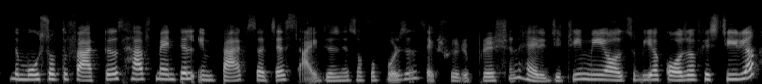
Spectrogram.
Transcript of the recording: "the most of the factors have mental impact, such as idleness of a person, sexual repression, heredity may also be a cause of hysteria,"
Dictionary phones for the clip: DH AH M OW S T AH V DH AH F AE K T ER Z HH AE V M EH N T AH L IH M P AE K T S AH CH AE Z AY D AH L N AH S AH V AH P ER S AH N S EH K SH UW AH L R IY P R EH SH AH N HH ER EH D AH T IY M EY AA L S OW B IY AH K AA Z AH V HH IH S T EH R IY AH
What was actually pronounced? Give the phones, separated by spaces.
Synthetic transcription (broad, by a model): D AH M OW S T AH V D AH F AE K T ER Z HH AE V M EH N T AH L IH M P AE K T S AH CH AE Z AY D AH L N AH S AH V AH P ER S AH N S EH K SH UW AH L R IY P R EH SH AH N HH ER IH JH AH T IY M EY AA L S OW B IY AH K AA Z AH V HH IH S T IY R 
